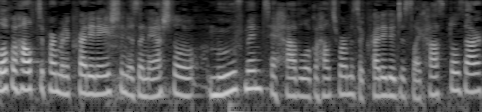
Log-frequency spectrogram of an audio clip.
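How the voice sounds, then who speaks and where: A somewhat breathy woman at medium pitch, talking at a very fast pace. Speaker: public health official. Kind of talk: presentation.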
